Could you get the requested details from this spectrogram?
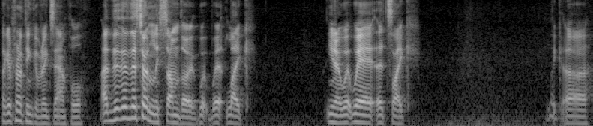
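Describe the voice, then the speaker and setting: A man's voice: mid-range voice, normal speed, long pauses. A young man with an Australian accent, co-hosting a casual chat over a webcam, rambling with many restarts and fillers. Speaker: co-host.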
